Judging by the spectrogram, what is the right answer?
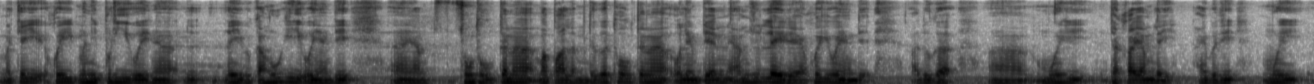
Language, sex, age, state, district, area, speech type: Manipuri, male, 30-45, Manipur, Imphal West, urban, spontaneous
